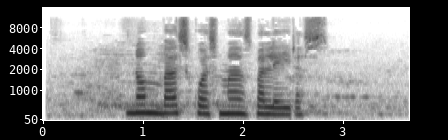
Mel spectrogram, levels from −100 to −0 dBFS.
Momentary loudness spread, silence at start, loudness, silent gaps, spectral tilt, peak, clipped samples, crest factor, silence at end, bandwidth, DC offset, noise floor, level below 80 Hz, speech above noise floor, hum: 12 LU; 0.35 s; -24 LUFS; none; -4 dB/octave; -10 dBFS; under 0.1%; 16 dB; 0.7 s; 11.5 kHz; under 0.1%; -53 dBFS; -70 dBFS; 30 dB; none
